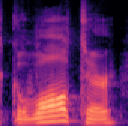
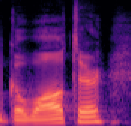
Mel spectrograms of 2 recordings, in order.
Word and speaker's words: Gwalter: His name was Gwalter. His name was actually Walter, but there was a silent G in front of it.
